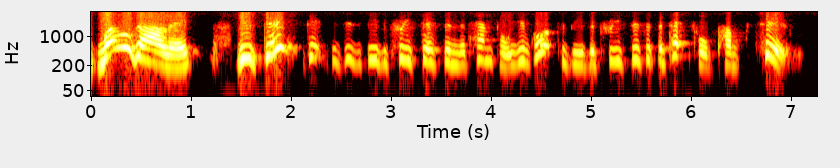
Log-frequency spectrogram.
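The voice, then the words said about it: Mock posh English accent. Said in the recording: “she said in her mock English accent, because she was taking the piss out of me”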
